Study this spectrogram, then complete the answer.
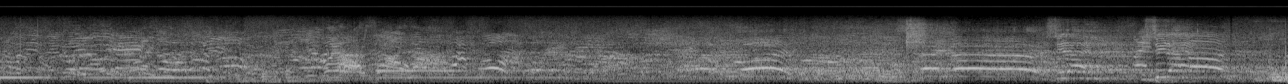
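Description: A rock band plays loud music.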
